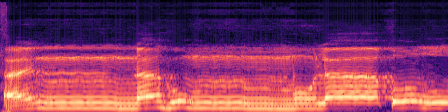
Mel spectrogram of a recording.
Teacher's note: Annahum mulaqullah, di situ lafzul jalalah perkataan Allah datang sebelumnya qaf barid dhammah dibaca tebal. Jangan baca nipis di situ, ya, dibaca tebal dengan kadar panjang dua harakat.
